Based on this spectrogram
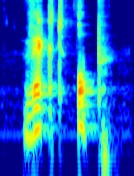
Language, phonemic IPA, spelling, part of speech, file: Dutch, /ˈwɛkt ˈɔp/, wekt op, verb, Nl-wekt op.ogg
- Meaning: inflection of opwekken: 1. second/third-person singular present indicative 2. plural imperative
